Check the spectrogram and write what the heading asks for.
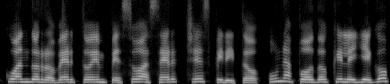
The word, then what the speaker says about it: Chespirito: Y la pronunciación españolizada del apellido de William Shakespeare, unida al diminutivo Shakespearito, fonéticamente Chespirito, dio lugar a Chespirito.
